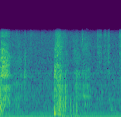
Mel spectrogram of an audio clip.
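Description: Corgi nosing and digging at couch cushions: two short, rough bursts, one right at the start and another about a second in.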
